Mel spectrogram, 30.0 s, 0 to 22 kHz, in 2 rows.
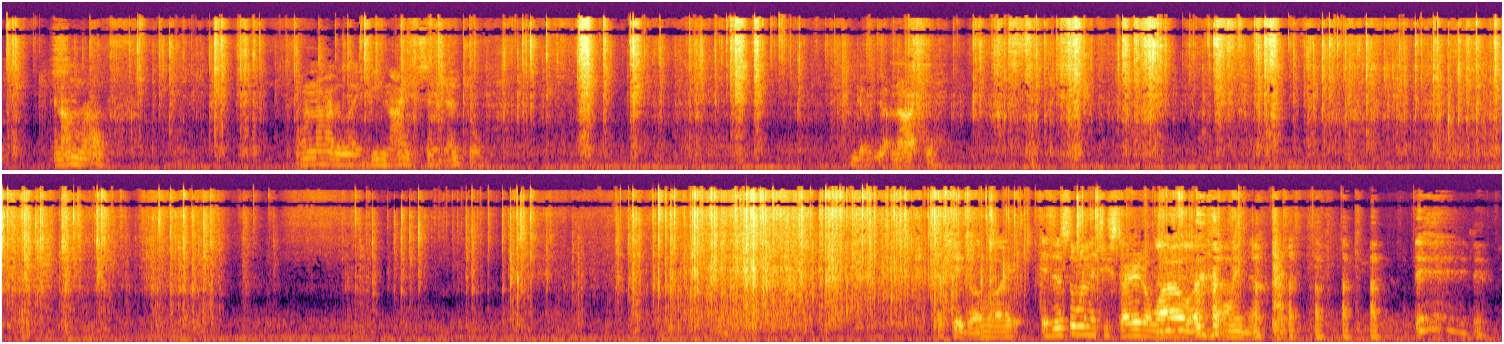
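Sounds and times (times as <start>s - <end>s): paper crinkling and tearing: 0.0s - 27.9s.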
